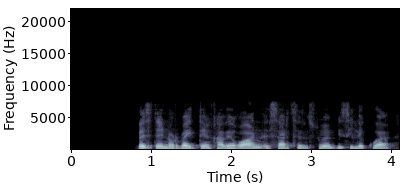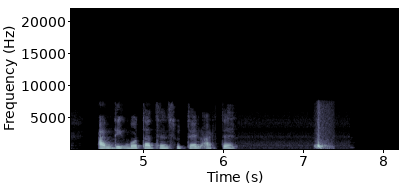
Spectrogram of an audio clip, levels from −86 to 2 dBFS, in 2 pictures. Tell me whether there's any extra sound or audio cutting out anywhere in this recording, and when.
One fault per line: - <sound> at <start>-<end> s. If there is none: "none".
- whoosh at 7.1-7.4 s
